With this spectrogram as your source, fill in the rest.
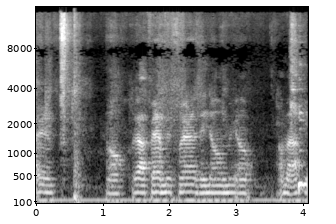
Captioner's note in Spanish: Risas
